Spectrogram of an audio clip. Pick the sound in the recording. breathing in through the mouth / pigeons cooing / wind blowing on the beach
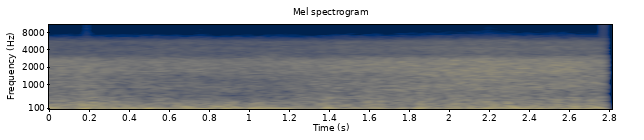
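wind blowing on the beach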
